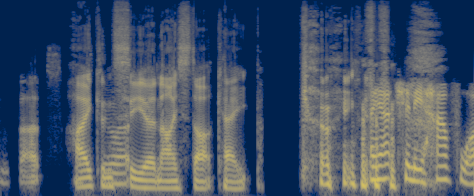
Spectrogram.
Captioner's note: laughs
